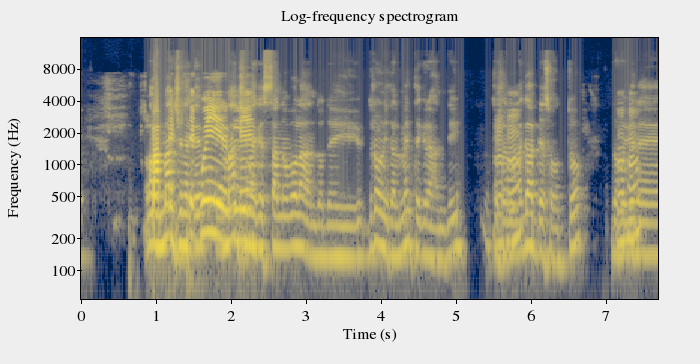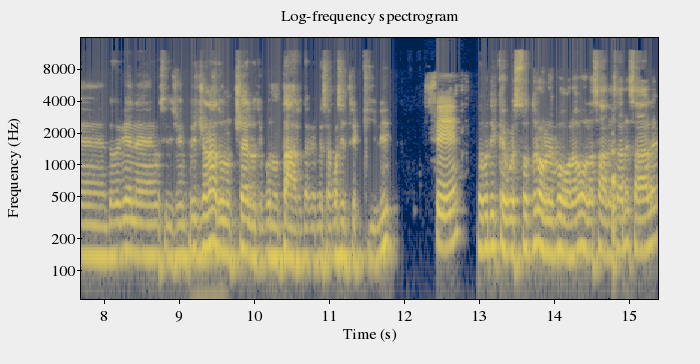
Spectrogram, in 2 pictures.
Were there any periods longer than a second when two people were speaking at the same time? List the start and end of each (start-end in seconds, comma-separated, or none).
0.9-2.4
